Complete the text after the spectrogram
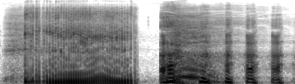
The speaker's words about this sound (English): Have to fart right now.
